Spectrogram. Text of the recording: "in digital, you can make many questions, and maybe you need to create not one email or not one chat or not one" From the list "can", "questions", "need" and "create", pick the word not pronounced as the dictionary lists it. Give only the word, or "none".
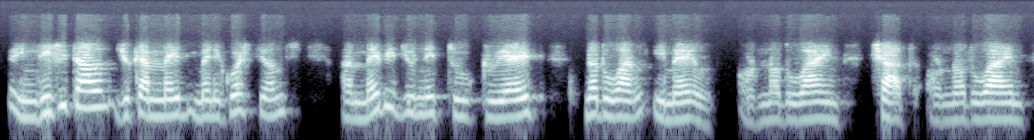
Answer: questions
